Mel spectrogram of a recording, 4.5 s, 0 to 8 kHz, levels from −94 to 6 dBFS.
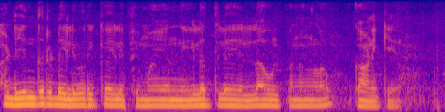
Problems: low volume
